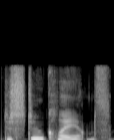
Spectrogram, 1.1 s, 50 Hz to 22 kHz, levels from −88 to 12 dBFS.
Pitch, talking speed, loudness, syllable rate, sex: 255 Hz, 155 wpm, -14 LUFS, 2.7 syllables/s, female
